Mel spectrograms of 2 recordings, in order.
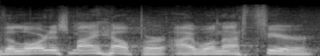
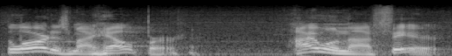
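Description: First: It is read in a plain, ordinary way. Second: It is read in a bold, forceful way.

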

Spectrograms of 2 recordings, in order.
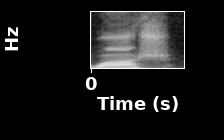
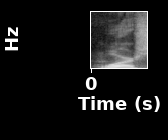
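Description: First: The word is said without an R sound. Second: The word is said with an R sound. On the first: The speaker is putting on the standard form. The speaker calls it wrong. "Me saying wash is me faking saying it correctly" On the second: This is the speaker's natural everyday form. The speaker calls it right. "It gets said with an R in it"

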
